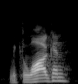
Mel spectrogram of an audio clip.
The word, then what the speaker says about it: McLaughlin: It says Ian McLaughlin. I think that's how you say his name. I don't think it's Lagan. McLaughlin, which is the keyboard player.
